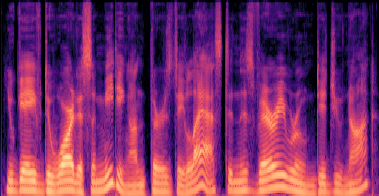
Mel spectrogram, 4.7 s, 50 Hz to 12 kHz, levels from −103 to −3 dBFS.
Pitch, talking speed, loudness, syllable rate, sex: 115 Hz, 200 wpm, -19 LUFS, 4.3 syllables/s, male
